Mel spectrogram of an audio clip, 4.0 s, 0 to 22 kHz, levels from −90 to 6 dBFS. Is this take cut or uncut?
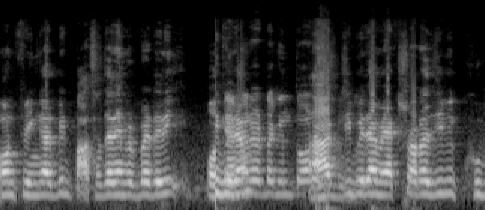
cut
